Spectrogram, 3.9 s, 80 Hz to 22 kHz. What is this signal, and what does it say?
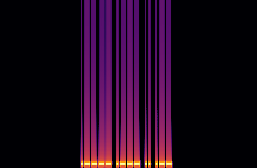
Morse code, heard as a keyed tone, about 46 wpm, 700 Hz. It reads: 1JIW
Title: Four Challenging Letter-Number Combinations 45wpm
